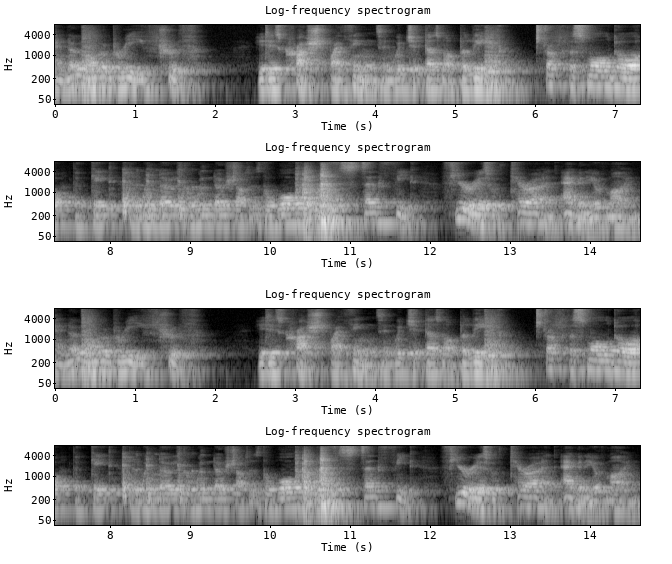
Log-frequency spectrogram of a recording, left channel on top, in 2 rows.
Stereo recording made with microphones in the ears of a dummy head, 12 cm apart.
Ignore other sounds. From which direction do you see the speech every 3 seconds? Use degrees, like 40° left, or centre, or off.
40° left, 20° left, 20° right, 50° right, 60° right.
